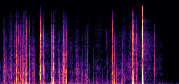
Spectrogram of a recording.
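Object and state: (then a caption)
Candy-coated peanut chocolates being stirred. A thin wooden stick stirs and taps a heap of small, hard, sugar-shelled peanut M&Ms filling a bowl. It makes a quick, uneven series of sharp, dry clicks and rattles as the candies knock together, with two louder taps near the end. The sound then fades to silence.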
